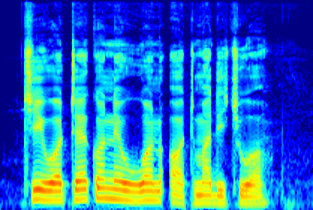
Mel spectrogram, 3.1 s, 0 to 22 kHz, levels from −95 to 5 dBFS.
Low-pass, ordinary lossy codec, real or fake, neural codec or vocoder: none; none; real; none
